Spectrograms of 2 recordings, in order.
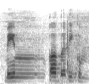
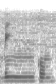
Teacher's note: kalau huruf ikhfa pada huruf qaf dan kaf, nah ini lebih mirip dengan ng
